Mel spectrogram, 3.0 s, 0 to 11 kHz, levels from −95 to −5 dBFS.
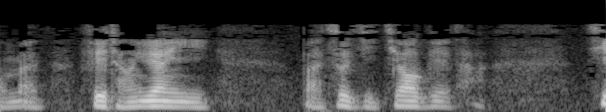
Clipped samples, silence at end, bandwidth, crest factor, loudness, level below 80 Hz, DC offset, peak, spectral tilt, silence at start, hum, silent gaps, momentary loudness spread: under 0.1%; 0 s; 5.8 kHz; 24 dB; -30 LUFS; -64 dBFS; under 0.1%; -8 dBFS; -10 dB/octave; 0 s; none; none; 22 LU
